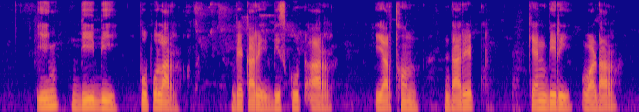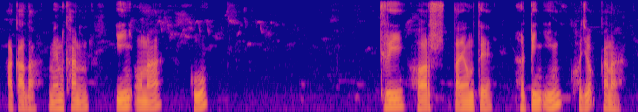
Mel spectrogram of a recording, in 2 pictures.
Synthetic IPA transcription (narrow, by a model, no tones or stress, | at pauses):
iɲ | bibi | pɔpulaɾ | bɛkaɾibiskuʈaɾ | ijaɾt̪ʰɔn | ɖajɾɛʈ̚ | kɛnbiɾiwaɖaɾ | akad̪amɛnkʰan | iɲɔna | ku | t̪ʰɾihɔɾst̪ajɔmt̪ɛ | həʈiɲiɲkʰɔd͡ʒɔʔkana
